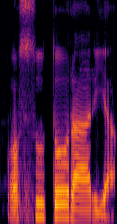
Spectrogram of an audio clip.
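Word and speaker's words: オーストラリア: হচ্ছে অতঃপর বা তারপর অস্তরারিয়া অসুতরারিয়া অস্তরারিয়া এভাবেই উচ্চারণ করা হয় সঠিক উচ্চারণ হচ্ছে অসুতরারিয়া অস্ট্রেলিয়া ঠিক আছে ভাইয়া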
